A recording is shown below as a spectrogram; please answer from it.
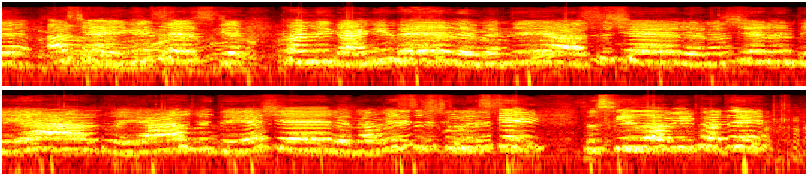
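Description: A group of young girls singing together in high voices, a continuous song with a brief break about nine seconds in.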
